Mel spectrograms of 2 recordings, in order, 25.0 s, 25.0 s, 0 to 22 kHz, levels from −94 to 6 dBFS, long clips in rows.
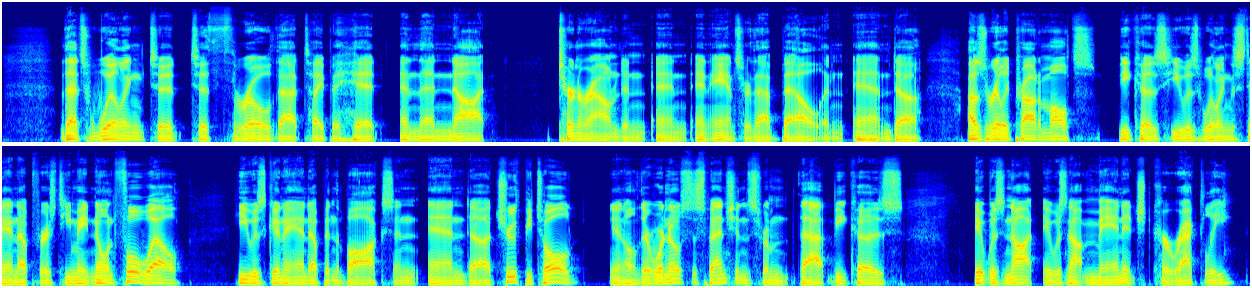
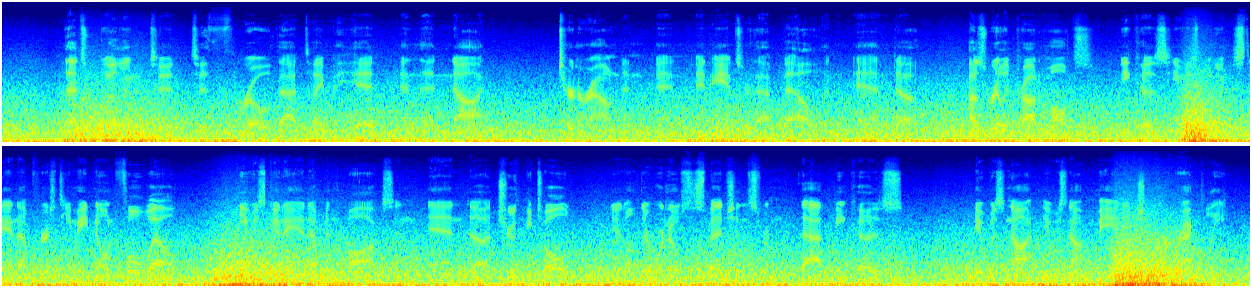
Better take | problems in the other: first | wind noise on the microphone; heavy; 3 dB above the speech

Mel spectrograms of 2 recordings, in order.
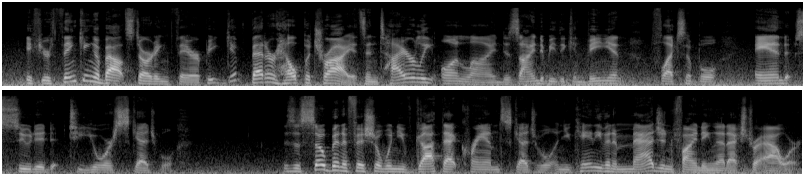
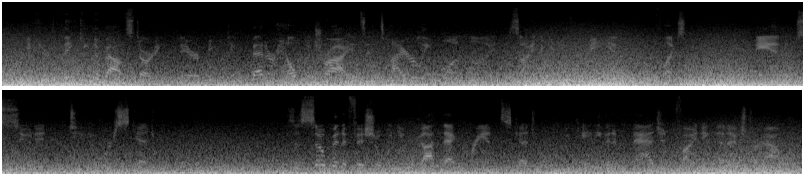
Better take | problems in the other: first | wind noise on the microphone; heavy; 5 dB above the speech; occasional gusts in the first

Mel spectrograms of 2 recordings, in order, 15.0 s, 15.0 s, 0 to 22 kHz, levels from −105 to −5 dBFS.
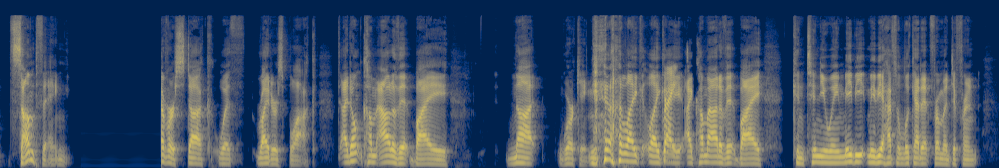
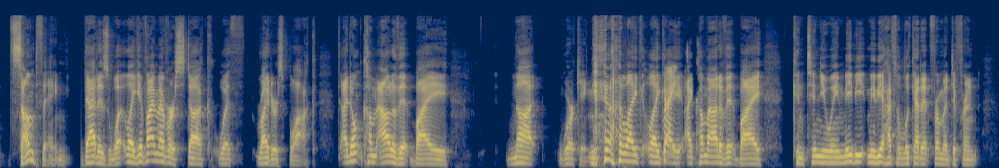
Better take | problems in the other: second | audio freezing; at 1 s for 1 s

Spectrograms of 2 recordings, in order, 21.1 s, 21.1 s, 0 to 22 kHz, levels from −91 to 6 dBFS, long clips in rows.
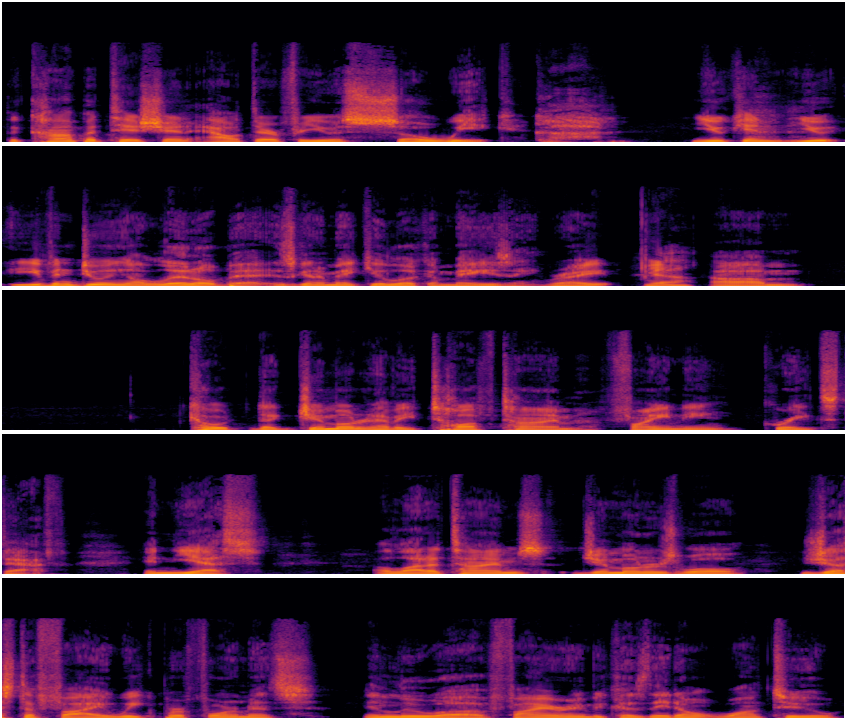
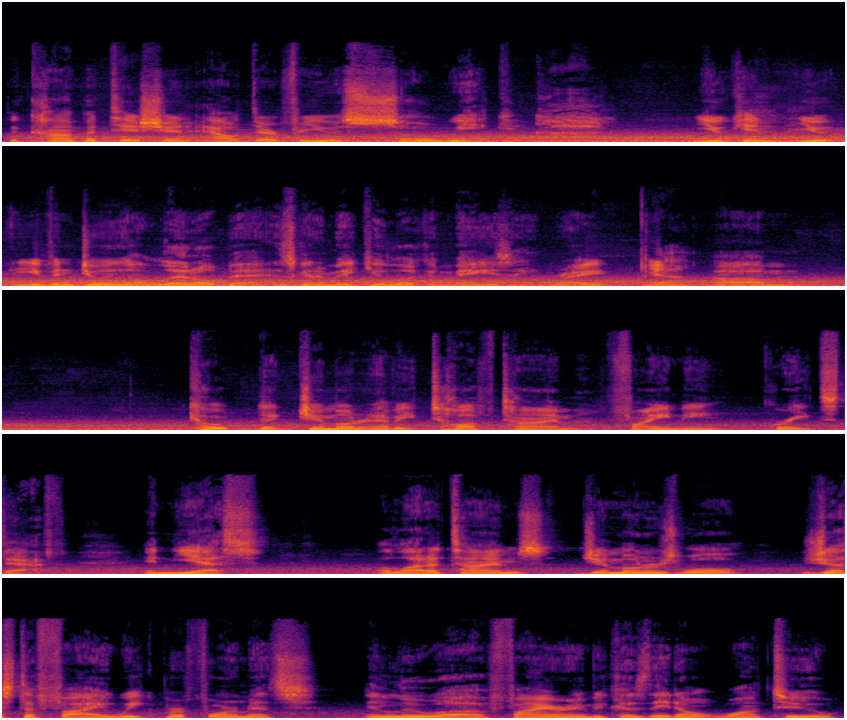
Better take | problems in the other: first | rain or running water; loud; throughout; 8 dB below the speech

